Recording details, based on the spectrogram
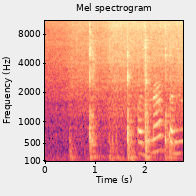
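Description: Carrot and capsicum stir-fried together in a pan, a soft sizzle with several sharp spatula scrapes and clinks growing busier toward the end, close by and with no talking.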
